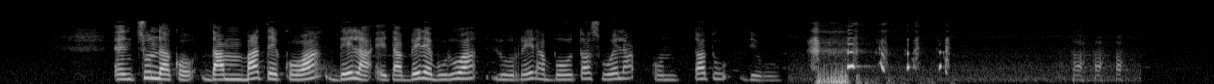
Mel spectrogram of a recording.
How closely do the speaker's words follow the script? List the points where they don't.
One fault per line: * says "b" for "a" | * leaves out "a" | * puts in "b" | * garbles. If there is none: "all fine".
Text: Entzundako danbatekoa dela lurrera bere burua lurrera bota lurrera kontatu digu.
* says "eta" for "lurrera"
* says "zuela" for "lurrera"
